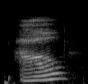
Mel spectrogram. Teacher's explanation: starts out here at 170 hertz or thereabouts and at the end it is up at 270 hertz that's about a rise of about 100 hertz which is nice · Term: rising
